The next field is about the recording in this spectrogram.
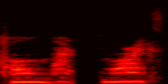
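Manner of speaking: soft, hushed half-whisper under the breath. Player speaking in character during a roleplay scene, half-whispering. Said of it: "and whispers".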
